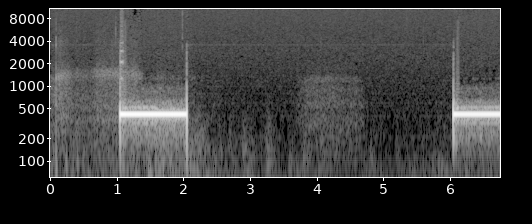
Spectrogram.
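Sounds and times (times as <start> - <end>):
telephone ringback tone while calling: 1.1 - 2.1, 6.1 - 6.7.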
